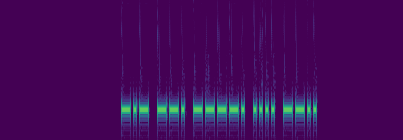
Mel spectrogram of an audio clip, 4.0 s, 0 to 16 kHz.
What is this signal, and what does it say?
Morse code, heard as a keyed tone, about 40 wpm, 700 Hz. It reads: KG9HZ
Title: USA Call Signs - 6x Character Spacing - 40wpm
